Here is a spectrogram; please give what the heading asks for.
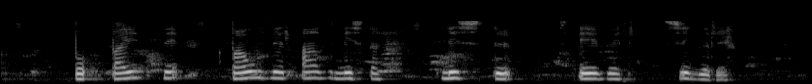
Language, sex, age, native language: Icelandic, female, 6, Icelandic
